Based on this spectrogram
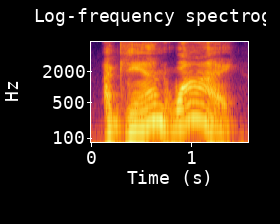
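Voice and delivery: very high indignant cry; shocked whine. Acted. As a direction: cry out in disbelief. Punk slapped again.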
